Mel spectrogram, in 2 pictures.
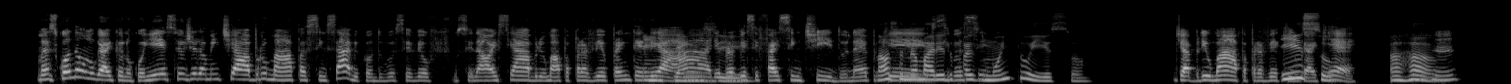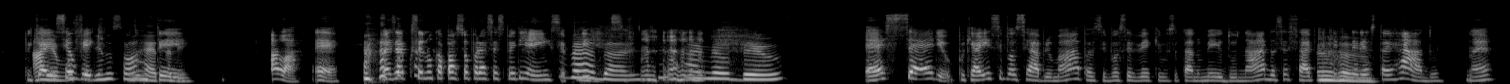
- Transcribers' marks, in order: tapping; laugh; chuckle
- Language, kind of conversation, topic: Portuguese, podcast, Você já usou a tecnologia e ela te salvou — ou te traiu — quando você estava perdido?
